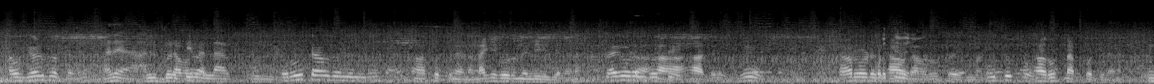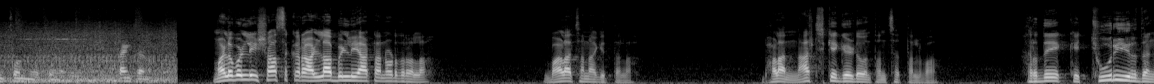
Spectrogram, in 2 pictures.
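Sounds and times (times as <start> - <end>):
man speaking clearly: 0.0 - 13.1, 21.8 - 23.0
men talking: 0.0 - 15.9, 21.8 - 23.0
steady background noise: 0.0 - 23.0.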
